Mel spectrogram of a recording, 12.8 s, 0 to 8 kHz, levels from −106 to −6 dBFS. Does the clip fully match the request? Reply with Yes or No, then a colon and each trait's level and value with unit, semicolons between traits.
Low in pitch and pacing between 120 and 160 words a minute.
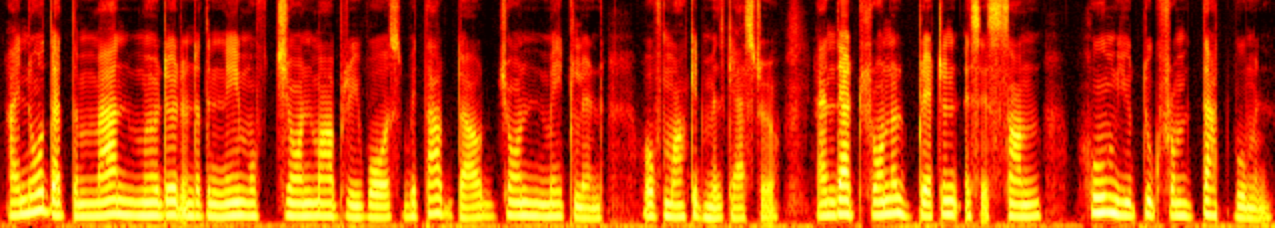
No: medium, 165 Hz; average, 155 wpm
